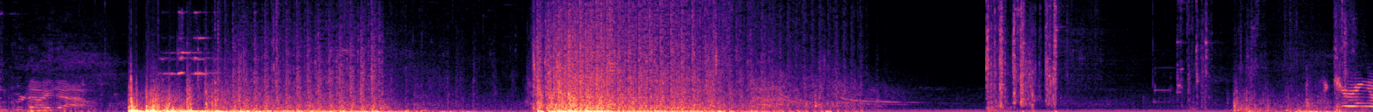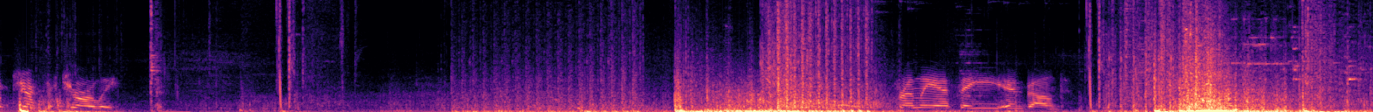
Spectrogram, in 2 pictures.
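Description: Guns fire in loud, rapid bursts.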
